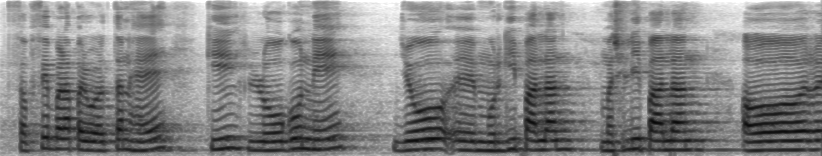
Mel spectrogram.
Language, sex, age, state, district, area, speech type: Hindi, male, 30-45, Uttar Pradesh, Hardoi, rural, spontaneous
